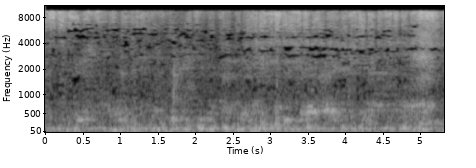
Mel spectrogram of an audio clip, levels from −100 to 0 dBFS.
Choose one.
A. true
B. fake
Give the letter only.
B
